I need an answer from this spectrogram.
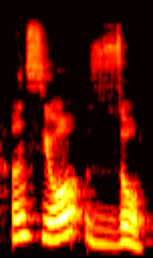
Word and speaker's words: ansioso: Ansioso. Análise, mesa, certo? E aí eu trouxe também, essas são palavras que são escritas com S e que são pronunciadas com Z.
